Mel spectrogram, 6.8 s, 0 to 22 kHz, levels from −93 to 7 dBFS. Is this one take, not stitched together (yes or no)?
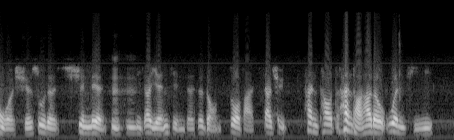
yes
